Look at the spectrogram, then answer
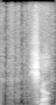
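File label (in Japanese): "hya", Japanese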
